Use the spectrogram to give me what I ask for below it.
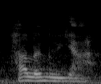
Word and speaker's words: hallelujah: kolhanda shama to halal hallelujah so yah at the end of hallelujah that's a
